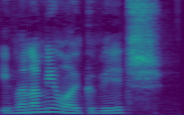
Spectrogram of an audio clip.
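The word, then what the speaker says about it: Ivana Milaković: Okay, so the correct way to pronounce my name in Serbian is Ivana Milakovic.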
